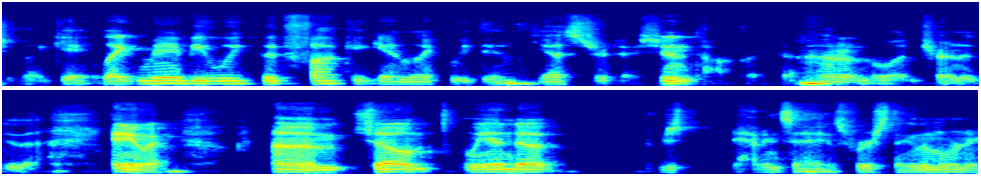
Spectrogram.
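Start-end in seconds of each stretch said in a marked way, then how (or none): 0.3-3.1 put-on female New York accent, tried on. Quoting a woman from the story, attempting a female New York accent impression. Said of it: "a female New Yorker accent".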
